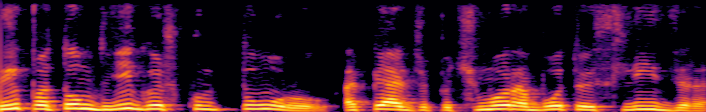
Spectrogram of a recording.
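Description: Against a quiet background, a woman talks very fast with a dark, mellow tone. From Belarus. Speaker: executive and leadership coach, HR professional; podcast guest, leadership coach. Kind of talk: interview. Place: home room. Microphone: earbuds.

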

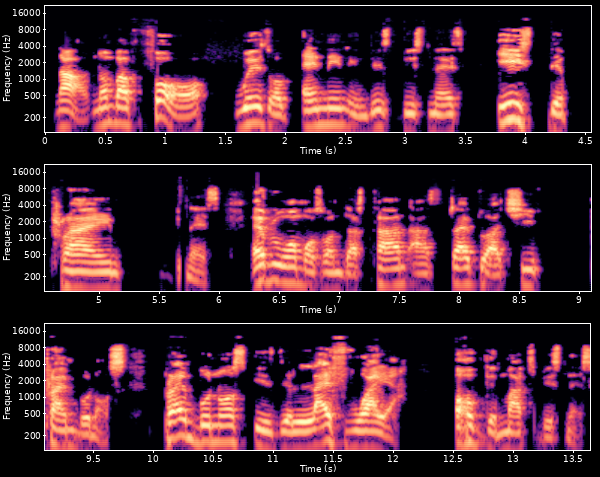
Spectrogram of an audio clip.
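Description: A man speaks with a Nigerian accent at a fairly slow pace. His pitch is medium, with ordinary pitch variation. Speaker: business presenter. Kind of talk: sales pitch. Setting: video. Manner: persuasive.

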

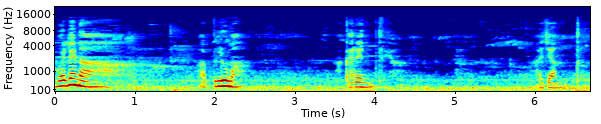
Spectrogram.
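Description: Whispering at a very slow pace, broken by long, frequent pauses. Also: woman. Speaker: poetry reciter. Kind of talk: poetry reading. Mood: dramatic, expressive. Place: street. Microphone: phone near.

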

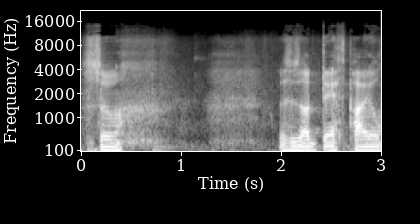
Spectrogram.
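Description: A man is speaking. His pitch sits fairly low. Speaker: small online reseller. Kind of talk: casual vlog chat. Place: factory. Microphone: phone near.

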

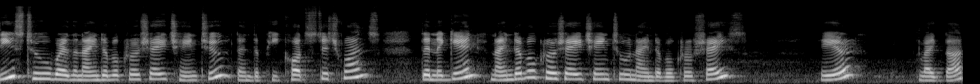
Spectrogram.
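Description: A woman with a non-native accent speaks at a moderate pace. Her fairly high voice swings very widely in pitch. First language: not English. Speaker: crochet tutorial creator. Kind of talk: tutorial. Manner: halting, hesitant with fillers.

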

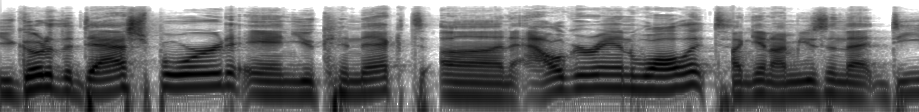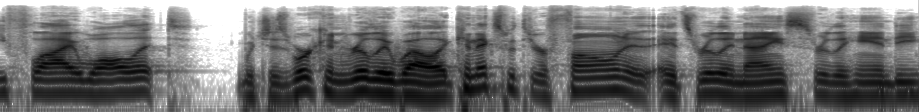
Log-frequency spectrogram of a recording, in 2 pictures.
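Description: Against a quiet background, a man talks at a fairly quick pace with ordinary pitch variation and hardly any pauses. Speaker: tech video creator. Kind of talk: tutorial. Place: home room. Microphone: studio mic.

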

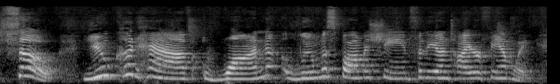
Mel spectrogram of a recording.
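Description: A raised, projected voice moves at a very slow pace with lively intonation. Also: woman. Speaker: product seller. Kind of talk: casual product demo livestream. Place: bathroom. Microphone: phone near.

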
